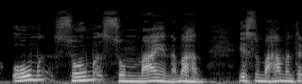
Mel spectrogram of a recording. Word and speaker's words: ओम: थोड़े समय के लिए ओम जो मंत्र है अ उ और म का उच्चारण करें ओम मंत्र में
